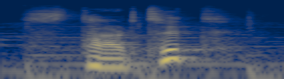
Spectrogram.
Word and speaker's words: started: En este caso, para pronunciarlos en forma pasada, en tiempo pasado, vamos a agregar en sonido la terminación ID. Started, ended.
